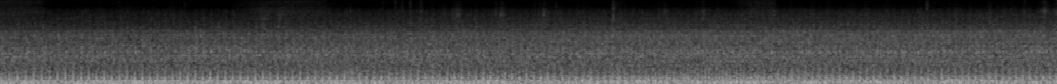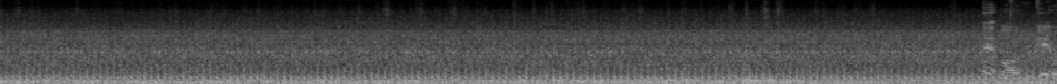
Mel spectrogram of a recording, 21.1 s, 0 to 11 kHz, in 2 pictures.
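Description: A Focke-Wulf FW190 A-8 fighter engine run up to takeoff power in a flight simulator, a steady, loud, droning roar that holds evenly for the whole stretch with no breaks.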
